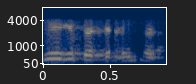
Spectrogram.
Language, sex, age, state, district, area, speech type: Odia, female, 45-60, Odisha, Gajapati, rural, conversation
